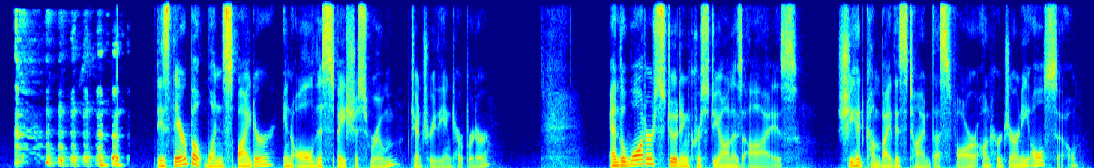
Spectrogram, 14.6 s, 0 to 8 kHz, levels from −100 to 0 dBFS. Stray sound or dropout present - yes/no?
yes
